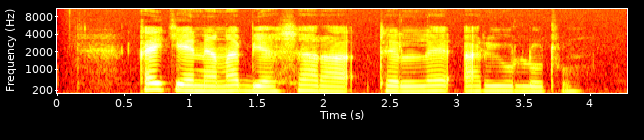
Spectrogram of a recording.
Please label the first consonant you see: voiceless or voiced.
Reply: voiceless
